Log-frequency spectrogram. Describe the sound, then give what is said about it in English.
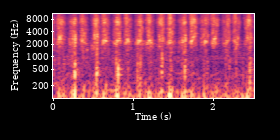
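Hands rubbing briskly together, a steady run of many quick, dry swishing strokes with an even rhythm and no talk. “You can take your hands together and rub them.”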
